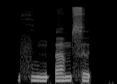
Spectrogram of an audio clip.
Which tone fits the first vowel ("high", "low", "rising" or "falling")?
low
